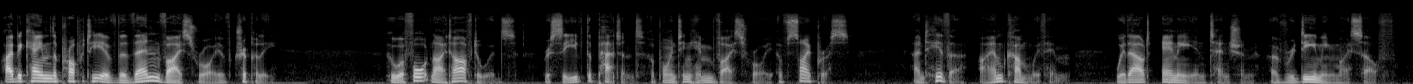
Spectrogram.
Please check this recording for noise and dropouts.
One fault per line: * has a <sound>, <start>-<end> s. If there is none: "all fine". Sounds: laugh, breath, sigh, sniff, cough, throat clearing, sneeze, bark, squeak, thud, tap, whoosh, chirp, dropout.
all fine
